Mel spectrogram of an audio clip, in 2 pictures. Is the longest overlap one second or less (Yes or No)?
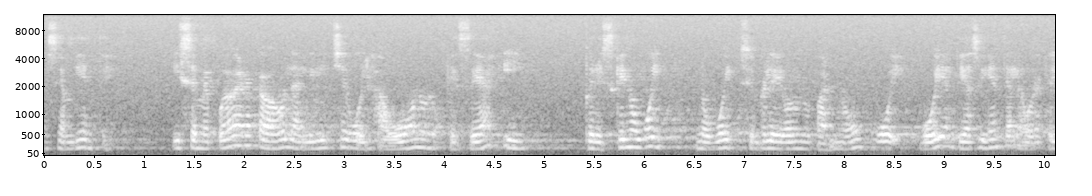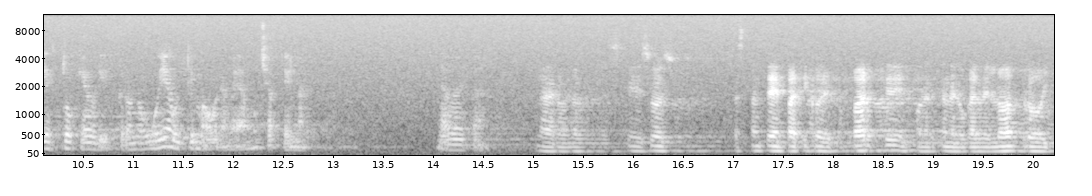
Yes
